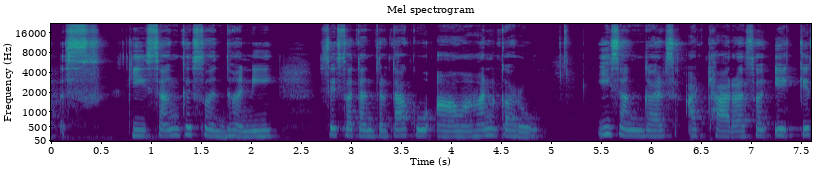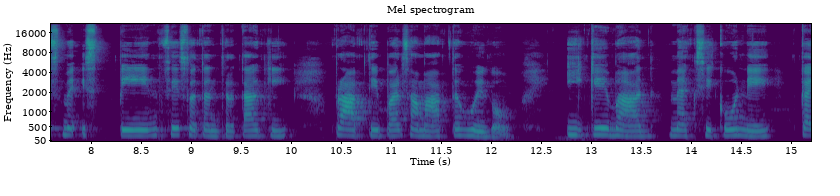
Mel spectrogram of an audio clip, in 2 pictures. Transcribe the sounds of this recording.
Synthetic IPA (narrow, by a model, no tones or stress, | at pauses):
s | kisə̃ŋɡsəd̪ʱəniseswət̪ə̃nt̪ɾət̪akoʔaːwaːɦənkəɾoːisə̃ŋɡʱəɾsɐ̰ʈʰːaːɾəsɔʔɪkːɪsmẽʔspeːnseswət̪ə̃nt̪ɾət̪akipɾaːp̚t̪ipɐɾsɐmaːp̚t̪ɦoeɡɐo̰ː | ikebaːd̪mɛːksɪkone | kɐ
